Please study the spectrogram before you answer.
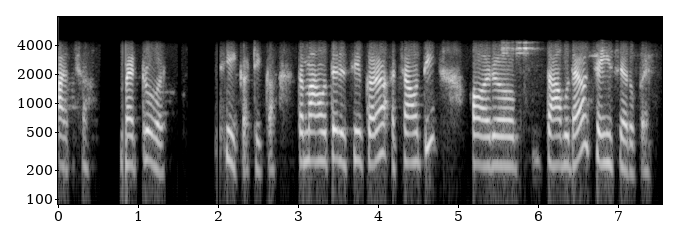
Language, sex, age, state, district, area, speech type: Sindhi, female, 30-45, Uttar Pradesh, Lucknow, urban, conversation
